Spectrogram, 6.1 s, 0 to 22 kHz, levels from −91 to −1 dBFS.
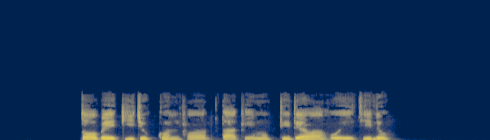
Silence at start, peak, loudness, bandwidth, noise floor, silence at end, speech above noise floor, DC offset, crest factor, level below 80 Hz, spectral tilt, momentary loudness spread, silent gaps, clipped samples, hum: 1 s; -2 dBFS; -18 LUFS; 7.6 kHz; -89 dBFS; 1.25 s; 72 dB; under 0.1%; 18 dB; -58 dBFS; -6 dB/octave; 8 LU; none; under 0.1%; none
